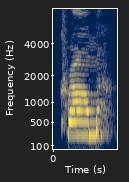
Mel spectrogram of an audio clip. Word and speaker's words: crumb: middle of the word, you know that the B is silent and we don't pronounce it.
